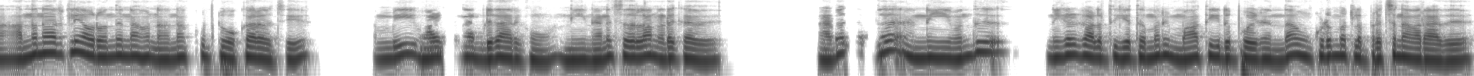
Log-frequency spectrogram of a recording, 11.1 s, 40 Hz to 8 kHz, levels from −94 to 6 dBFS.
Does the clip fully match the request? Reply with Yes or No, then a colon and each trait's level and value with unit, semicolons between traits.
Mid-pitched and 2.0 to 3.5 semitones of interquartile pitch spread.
Yes: medium, 150 Hz; average, 3.2 semitones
